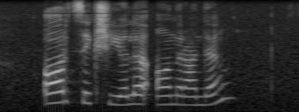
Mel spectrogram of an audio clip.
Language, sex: Afrikaans, female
